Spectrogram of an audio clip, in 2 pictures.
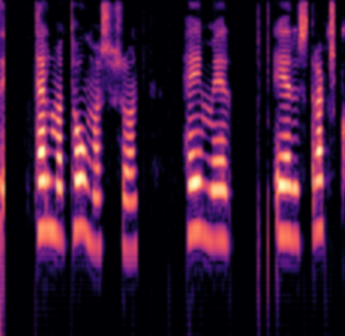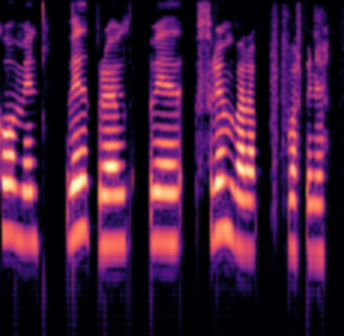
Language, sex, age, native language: Icelandic, female, 11, Icelandic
